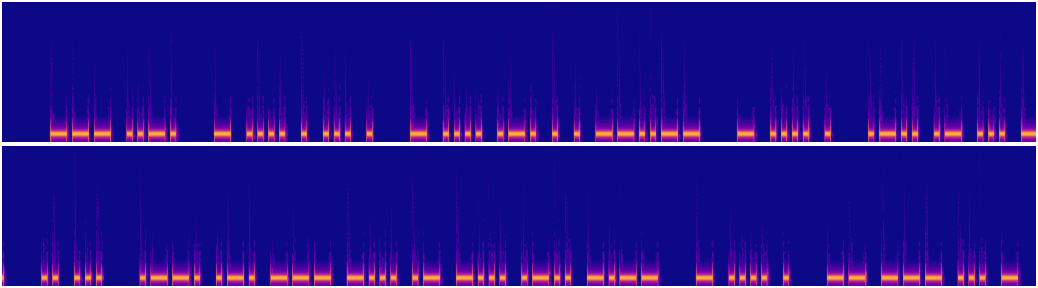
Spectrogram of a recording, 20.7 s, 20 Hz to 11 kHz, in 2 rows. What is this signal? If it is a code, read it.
Morse code, heard as a keyed tone, about 22 wpm, 700 Hz. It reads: OF THESE THREE, THE LAST IS PROBABLY THE MOST
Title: Sentences from Top 700 Words 22wpm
